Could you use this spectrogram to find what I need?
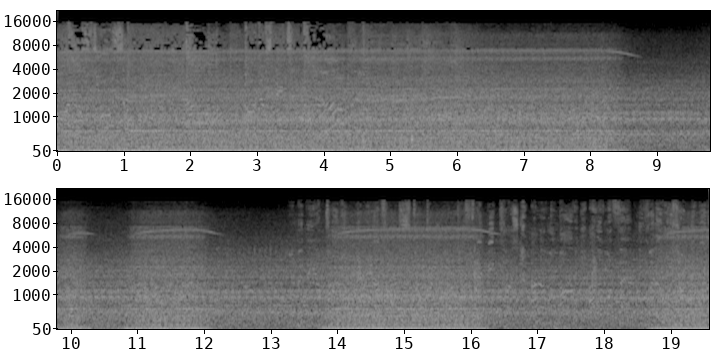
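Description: A truck engine drones steadily at highway speed.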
